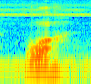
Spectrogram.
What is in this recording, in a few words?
"come", Wahgi; lae unitech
